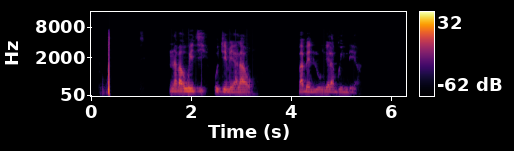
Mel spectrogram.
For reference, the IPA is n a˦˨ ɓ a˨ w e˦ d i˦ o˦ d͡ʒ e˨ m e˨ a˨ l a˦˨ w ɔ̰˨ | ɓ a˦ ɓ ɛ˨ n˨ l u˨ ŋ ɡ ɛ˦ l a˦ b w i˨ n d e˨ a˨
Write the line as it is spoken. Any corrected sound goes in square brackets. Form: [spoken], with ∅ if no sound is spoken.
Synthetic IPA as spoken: n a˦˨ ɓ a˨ w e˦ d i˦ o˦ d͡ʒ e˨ m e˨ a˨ l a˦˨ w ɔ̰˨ | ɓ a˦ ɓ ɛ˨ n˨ l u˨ ŋ ɡ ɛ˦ l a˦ b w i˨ n d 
